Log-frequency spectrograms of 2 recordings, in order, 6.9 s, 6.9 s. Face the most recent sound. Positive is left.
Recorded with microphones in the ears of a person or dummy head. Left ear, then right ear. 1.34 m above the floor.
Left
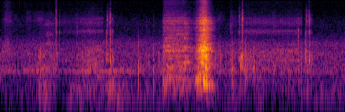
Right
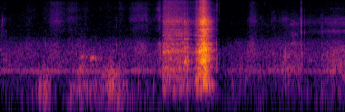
turn(degrees=-65)  # may be behind; listen again after turning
